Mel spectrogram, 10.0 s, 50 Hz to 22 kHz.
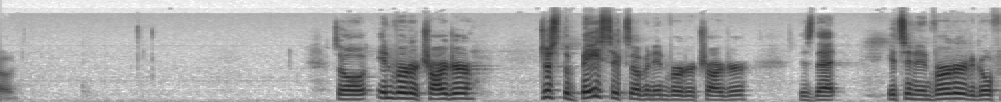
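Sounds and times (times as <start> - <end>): faint sharp clicks: 1.3 - 1.7.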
